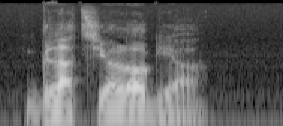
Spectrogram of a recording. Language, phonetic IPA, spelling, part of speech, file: Polish, [ˌɡlat͡sʲjɔˈlɔɟja], glacjologia, noun, Pl-glacjologia.ogg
